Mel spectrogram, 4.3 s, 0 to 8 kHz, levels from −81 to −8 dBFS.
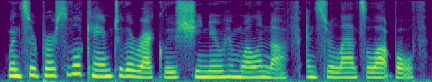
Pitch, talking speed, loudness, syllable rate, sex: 205 Hz, 220 wpm, -16 LUFS, 5.8 syllables/s, female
